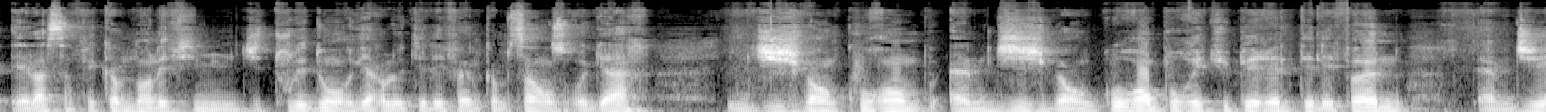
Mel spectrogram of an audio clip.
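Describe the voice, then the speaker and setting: A man casually retelling a story to his viewers, rambling with many fillers and animated bursts when he quotes others. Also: low-pitched, slightly rough. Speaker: online commentator recounting a story.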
